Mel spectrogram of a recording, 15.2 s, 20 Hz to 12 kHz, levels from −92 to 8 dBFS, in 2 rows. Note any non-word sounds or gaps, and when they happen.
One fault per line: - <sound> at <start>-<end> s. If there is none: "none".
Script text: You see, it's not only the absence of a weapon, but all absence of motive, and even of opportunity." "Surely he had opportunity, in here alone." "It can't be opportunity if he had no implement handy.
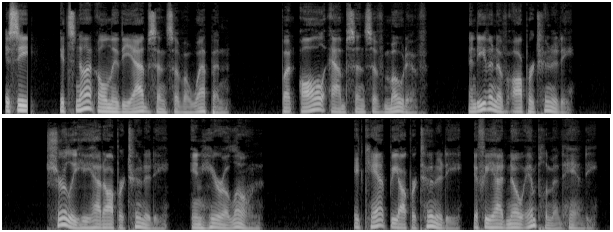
- dropout at 0.3-0.4 s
